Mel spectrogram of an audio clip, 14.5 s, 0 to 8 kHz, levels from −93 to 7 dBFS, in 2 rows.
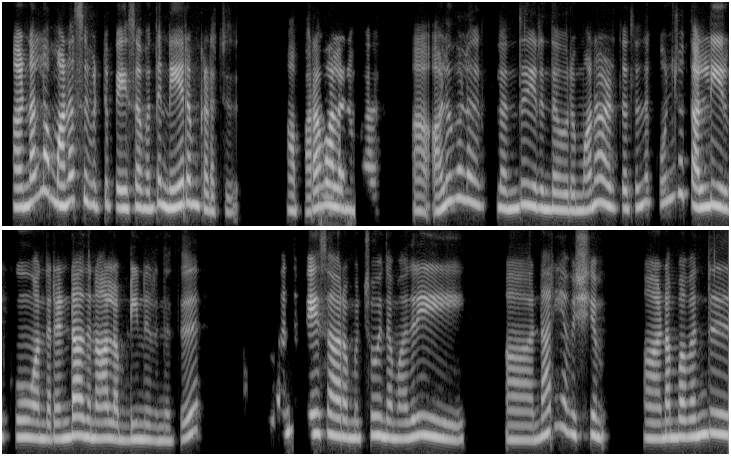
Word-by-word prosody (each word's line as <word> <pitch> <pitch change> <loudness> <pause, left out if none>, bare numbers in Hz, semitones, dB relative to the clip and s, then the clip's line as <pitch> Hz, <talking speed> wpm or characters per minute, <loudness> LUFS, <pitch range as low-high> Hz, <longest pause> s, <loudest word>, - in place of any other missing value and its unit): அ - - +7
நல்ல 395 +9 +2
மனசு 340 +5 +4
விட்டு 280 +1 -6
பேச 240 -1 +3 0.2
வந்து 245 +6 -2
நேரம் 285 +2 +4
கிடச்சது. 200 -3 -7 0.5
ஆ - - -2
பரவால்ல 255 +5 +3
நம்ப 210 - -11 0.5
அ - - -2 0.2
அலுவலகத்தில 300 - -2
இருந்து 240 +5 0
இருந்த 235 -3 +1
ஒரு 210 - -3
மன 225 - +1
அழுத்தத்தில 250 -3 -3
இருந்து 310 +4 -4
கொஞ்சம் 390 +6 -6
தள்ளி 260 +3 +5
இருக்கும். 230 -1 -2
அந்த 210 -1 -1
2வது 240 +2 +3
நாள் 215 0 +3
அப்பிடின்னு 200 +1 -2
இருந்தது. 185 +4 -7 0.9
வந்து 295 +1 -6
பேச 275 0 +4
ஆரம்பிச்சோம். 230 +2 -1
இந்த 225 - -1
மாதிரி 230 +5 +1 0.8
அ - - -3 0.3
நிறைய 350 +6 -3
விஷயம். 245 -1 -2 0.4
ஆ - - -3 0.2
நம்ம 225 +1 +1
வந்து 270 +3 +2
245 Hz, 155 wpm, -23 LUFS, 220-280 Hz, 0.9 s, அ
